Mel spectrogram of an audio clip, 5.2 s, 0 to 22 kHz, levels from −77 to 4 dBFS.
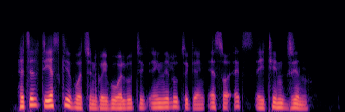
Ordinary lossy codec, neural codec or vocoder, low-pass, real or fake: none; codec, 16 kHz, 0.7 kbps, FocalCodec; none; fake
